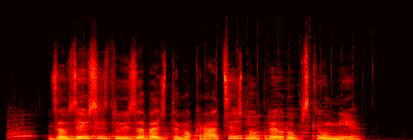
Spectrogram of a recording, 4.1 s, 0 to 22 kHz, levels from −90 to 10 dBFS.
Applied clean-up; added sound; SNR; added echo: neural mask model RNNoise.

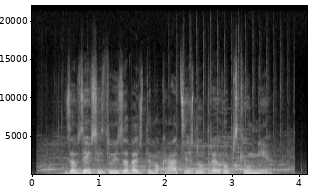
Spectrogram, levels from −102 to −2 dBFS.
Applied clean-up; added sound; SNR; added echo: none; Crowd; 12 dB; none.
